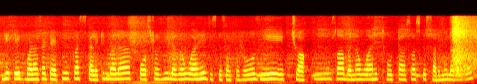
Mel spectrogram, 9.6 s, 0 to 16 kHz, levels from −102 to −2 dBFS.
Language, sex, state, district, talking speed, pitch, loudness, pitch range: Hindi, female, Himachal Pradesh, Shimla, 180 wpm, 220 Hz, -20 LUFS, 210-235 Hz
